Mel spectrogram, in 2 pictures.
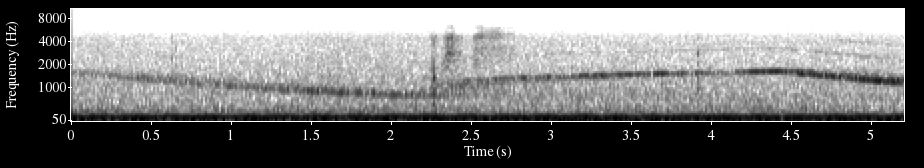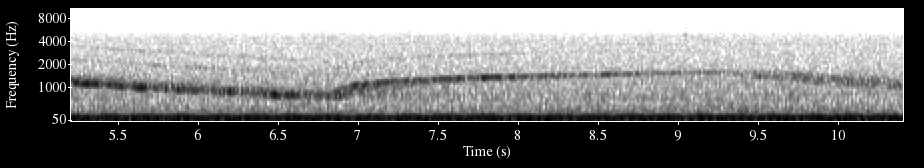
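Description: Wailing siren, a single tone rising slowly for about two seconds and falling for about two and a half, repeating, over a steady low hum.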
